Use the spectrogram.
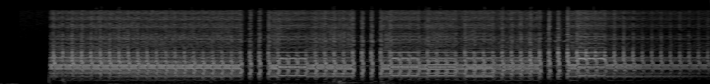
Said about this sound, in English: Now, you know what that is, right? It sounds like really fast Morse code. Yeah, it's teletype. And somebody's broadcasting this like constantly. What does it say? Do they know? Nobody knows. Nobody can decipher it.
